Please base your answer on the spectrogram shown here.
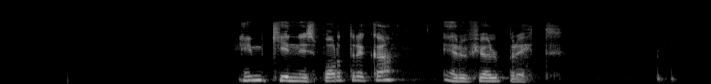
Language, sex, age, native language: Icelandic, male, 40-49, Icelandic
